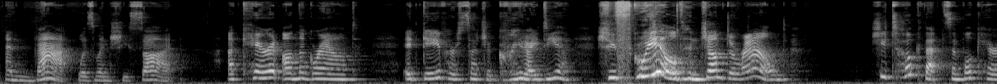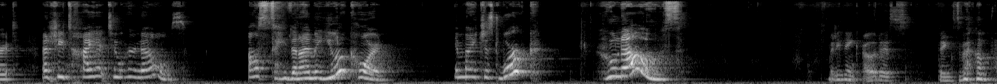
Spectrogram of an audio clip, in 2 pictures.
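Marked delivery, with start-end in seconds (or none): 0.1-11.8 lively storybook reading voice; animated picture-book narration; reading to children. A narrator's reading. Reads picture book aloud. 12.4-16.8 higher and louder, rising with glee; excited scheming. Acted. Thelma's excited plan.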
